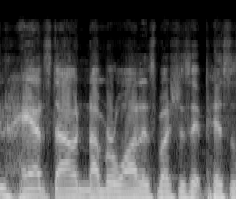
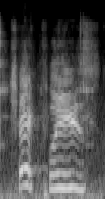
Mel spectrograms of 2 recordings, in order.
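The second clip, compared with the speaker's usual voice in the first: mock customer. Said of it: "quoting the movie line".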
